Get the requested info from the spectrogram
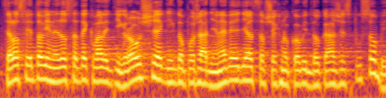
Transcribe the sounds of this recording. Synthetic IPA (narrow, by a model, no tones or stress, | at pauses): t͡sɛlɔsʋjɛt̪ɔʋiːɲɛd̪ɔst̪at̪ɛkːʋalit̪ɲiːɣɾɔwʃɛɡɲiɡd̪ɔpɔraːd̪ɲɛnɛʋɪɛɟɛlt̪ɔfʃɛxnɔkɔʋid̪ːɔkaːʒɛspuːsɔbi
